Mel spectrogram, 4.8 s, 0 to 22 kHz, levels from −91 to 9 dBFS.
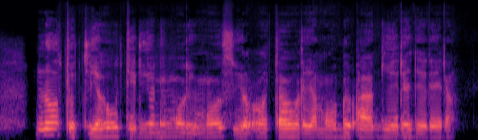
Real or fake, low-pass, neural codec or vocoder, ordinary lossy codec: fake; none; codec, 44.1 kHz, 3.4 kbps, Pupu-Codec; none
